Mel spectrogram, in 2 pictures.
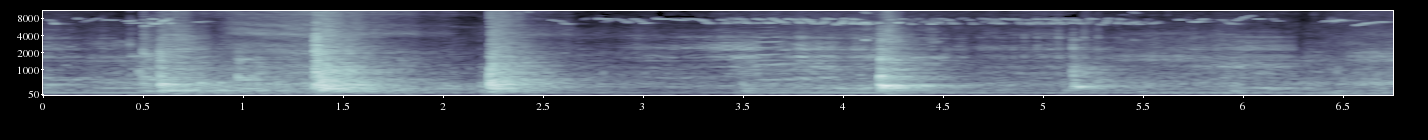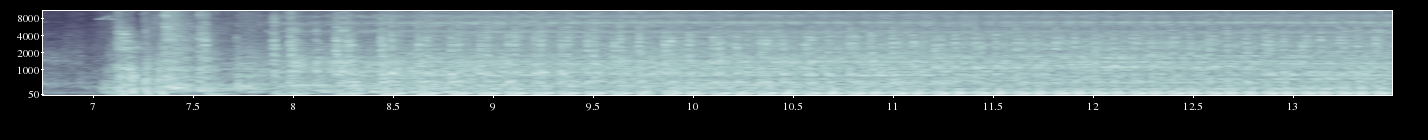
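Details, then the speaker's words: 1949 John Deere Model M tractor hand-cranked cold at 27°F with thick oil: a few lone pops while cranking, then catches and settles into an even steady thumping idle; healthy cold start. "there we go we'll go ahead and let it warm up for a little bit"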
